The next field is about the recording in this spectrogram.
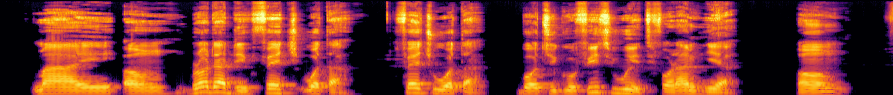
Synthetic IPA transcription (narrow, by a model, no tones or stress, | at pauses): majɔm̩bɾɔdadɪfɛt͡ʃɔta | fɛt͡ʃwɔta̰ | bɔtiɡofitwetfɔɾam̩ɦia̰ | ɔm̩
